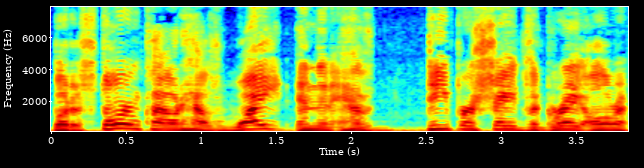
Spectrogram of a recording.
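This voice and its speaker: A man talks at a fairly quick pace in a raised, projected voice, high-pitched for a man, with ordinary pitch variation and a bright, sharp tone on a very clean recording with a silent background. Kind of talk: testimony. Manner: loud; fast.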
